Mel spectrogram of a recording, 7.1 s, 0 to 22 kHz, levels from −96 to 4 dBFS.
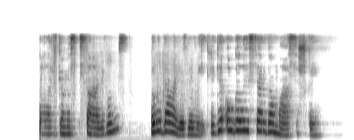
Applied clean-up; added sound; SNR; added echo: neural mask model DeepFilterNet 3.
